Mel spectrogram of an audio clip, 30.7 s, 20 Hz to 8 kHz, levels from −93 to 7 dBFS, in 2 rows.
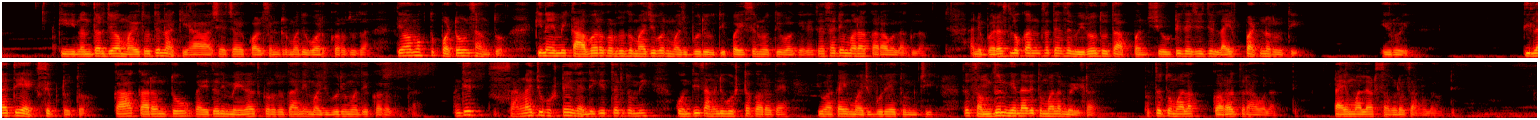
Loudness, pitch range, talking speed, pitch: -36 LUFS, 110-135 Hz, 190 wpm, 120 Hz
